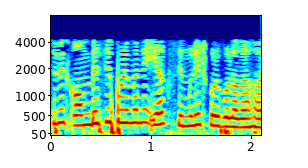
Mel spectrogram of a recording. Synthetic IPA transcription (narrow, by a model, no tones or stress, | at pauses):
tumikɔmbesipoɹimanɛijaksimuletkoɹibɔlɔɡaɦɔɪ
